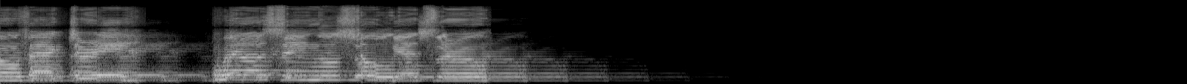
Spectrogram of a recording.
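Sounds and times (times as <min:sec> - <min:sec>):
vocals: 0:00.0 - 0:06.3.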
